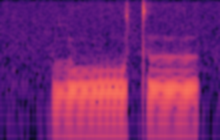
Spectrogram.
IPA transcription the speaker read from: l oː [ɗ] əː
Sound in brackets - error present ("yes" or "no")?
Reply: yes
